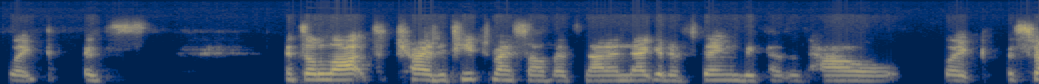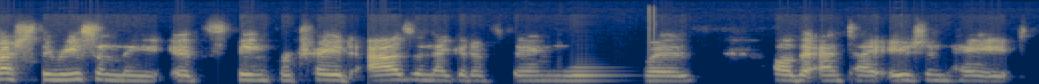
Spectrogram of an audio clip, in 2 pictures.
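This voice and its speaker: A woman's voice: medium pitch, little pitch movement, a little fast, no room sound. A young woman from the United States giving a reflective personal answer as a student panelist on a video call. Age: young adult. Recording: dull, lo-fi video call audio.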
